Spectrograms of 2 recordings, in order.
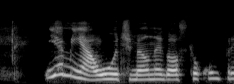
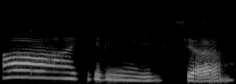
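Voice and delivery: pleased sigh; 9 dB quieter, much slower than usual. Retold or imitated. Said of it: "assim, eu falo".

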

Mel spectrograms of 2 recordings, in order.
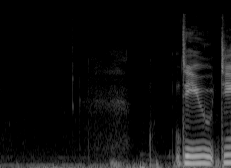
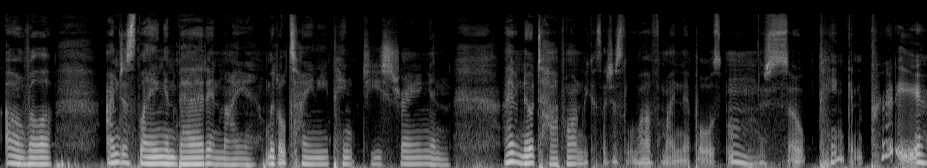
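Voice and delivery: sexy talk; 2 semitones lower, 4 dB quieter than usual. Pretend. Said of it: "You wanna be more like".

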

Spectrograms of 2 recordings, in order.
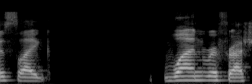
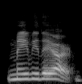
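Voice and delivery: higher teasing repeat; playful concession; 6 semitones higher, 3 dB louder than usual. Real, not acted. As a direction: concede it with a grin. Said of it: "which maybe they are".

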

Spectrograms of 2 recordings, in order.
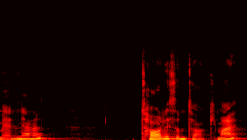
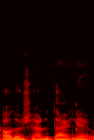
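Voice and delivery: mock whisper; 3 semitones lower, 6 dB quieter than usual. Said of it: "mannen hvisker ting i øret".

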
